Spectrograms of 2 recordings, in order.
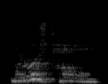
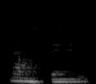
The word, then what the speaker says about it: namaste: welcomes you with a namushtay and you hang back after class to correct the pronunciation hi excuse me it's namaste thank you you might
